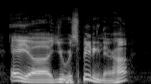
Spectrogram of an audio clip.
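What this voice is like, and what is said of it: Imitated stereotypical white guy voice. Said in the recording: “did a better white dude impersonation, better than the white cop. He was more whiter than the white cop... That's exactly how that nigga said it.”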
